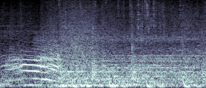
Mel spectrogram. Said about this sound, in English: We got cows. Another cow. Actually, I think that was the same one.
